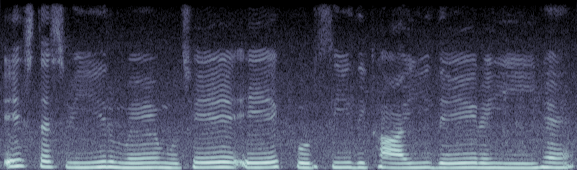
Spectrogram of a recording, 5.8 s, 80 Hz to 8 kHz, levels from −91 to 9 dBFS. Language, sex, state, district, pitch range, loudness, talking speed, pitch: Hindi, female, Madhya Pradesh, Katni, 210-235 Hz, -13 LUFS, 105 wpm, 220 Hz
